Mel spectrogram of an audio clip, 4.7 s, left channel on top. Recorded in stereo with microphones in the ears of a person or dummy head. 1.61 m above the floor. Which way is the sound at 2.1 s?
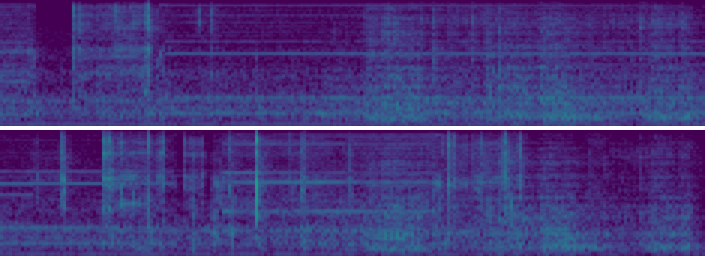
15° left (ahead or behind).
